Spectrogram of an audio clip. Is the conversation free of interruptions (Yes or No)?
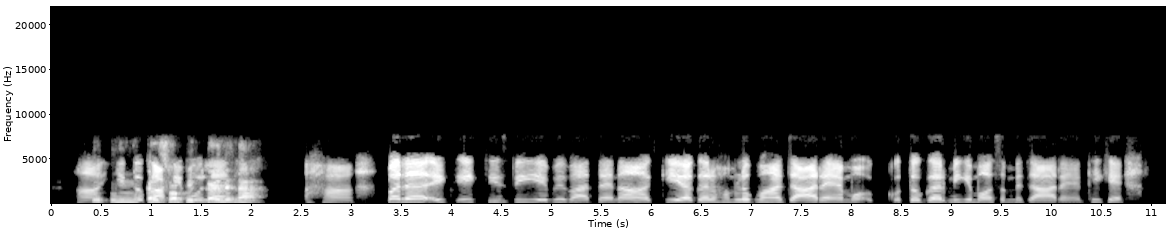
No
